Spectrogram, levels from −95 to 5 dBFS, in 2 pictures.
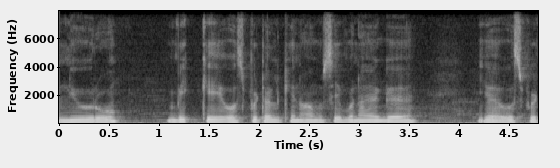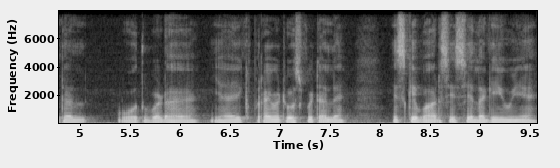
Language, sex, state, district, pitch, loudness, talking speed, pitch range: Hindi, male, Bihar, Vaishali, 130 Hz, -19 LUFS, 180 wpm, 125-140 Hz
